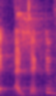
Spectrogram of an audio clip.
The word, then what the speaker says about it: adjective: आमतौर पे बच्चे इसे एडजेक्टिव बोलते हैं, लेकिन ये क्या होता है? एडजेक्टिव होता है। डी इसमें साइलेंट होता है, ठीक है।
